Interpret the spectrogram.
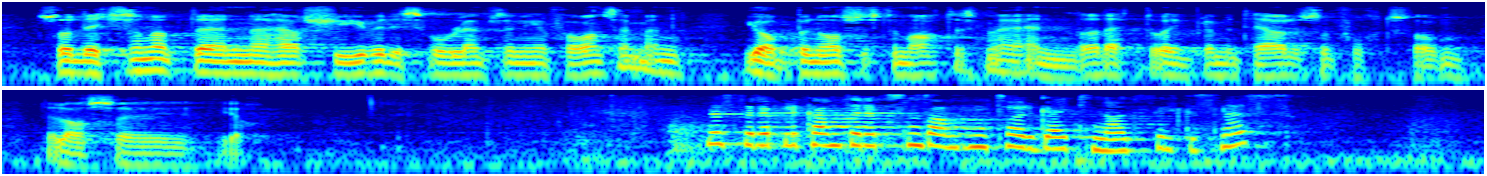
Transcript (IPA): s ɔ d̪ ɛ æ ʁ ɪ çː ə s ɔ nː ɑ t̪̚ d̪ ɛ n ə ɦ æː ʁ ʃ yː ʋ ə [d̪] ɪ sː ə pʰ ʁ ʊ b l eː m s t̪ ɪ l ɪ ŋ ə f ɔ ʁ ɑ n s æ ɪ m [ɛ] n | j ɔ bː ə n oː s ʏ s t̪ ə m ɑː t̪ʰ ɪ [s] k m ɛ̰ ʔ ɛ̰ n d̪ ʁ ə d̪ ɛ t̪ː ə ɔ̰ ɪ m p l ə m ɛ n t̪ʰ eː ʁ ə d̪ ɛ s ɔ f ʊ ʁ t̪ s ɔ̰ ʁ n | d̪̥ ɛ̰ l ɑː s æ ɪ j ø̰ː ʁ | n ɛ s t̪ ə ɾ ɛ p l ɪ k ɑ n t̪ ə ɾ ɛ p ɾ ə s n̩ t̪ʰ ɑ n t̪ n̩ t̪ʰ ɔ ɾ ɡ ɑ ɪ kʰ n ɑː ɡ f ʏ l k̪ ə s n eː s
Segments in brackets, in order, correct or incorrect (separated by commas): correct, correct, correct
